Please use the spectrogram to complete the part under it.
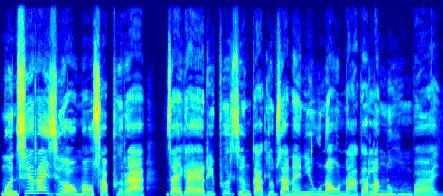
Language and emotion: Bodo, fearful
